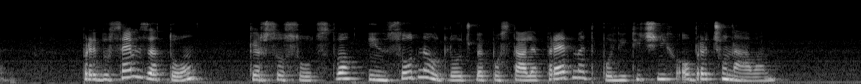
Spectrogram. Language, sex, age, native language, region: Slovenian, female, 18-29, Slovenian, Central Slovenia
